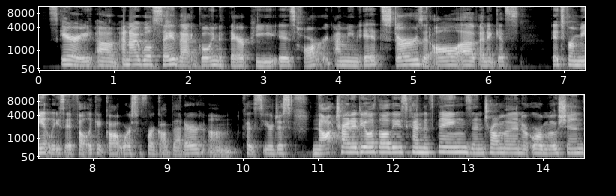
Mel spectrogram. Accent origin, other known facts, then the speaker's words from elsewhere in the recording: Canada; moved away; I'm originally from Canada and started my career up in Canada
